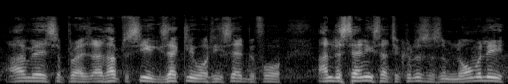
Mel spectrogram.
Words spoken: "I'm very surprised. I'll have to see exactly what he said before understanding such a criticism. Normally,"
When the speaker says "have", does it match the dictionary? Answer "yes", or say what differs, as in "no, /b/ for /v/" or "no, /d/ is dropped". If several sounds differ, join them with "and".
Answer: no, /f/ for /v/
